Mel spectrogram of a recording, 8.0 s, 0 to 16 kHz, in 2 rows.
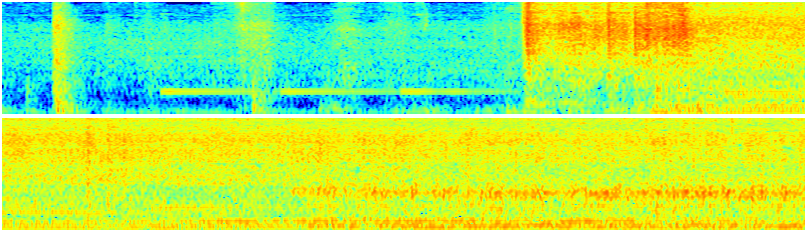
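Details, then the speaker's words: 2015 Cadillac ATS 2.5: engine started and put in drive, a steady droning roar builds from the rear driveline; badly worn rear differential, which sounds like a wheel bearing but isn't; differential to be replaced. "i'm gonna start it up put it in drive and let you hear but it's it's roaring it's worn pretty bad"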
